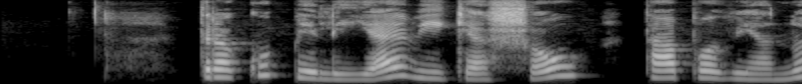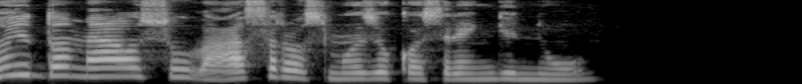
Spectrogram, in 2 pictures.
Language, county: Lithuanian, Kaunas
